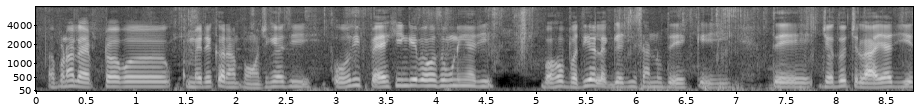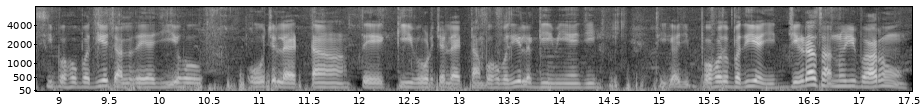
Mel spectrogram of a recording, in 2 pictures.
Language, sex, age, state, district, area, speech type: Punjabi, male, 18-30, Punjab, Fatehgarh Sahib, rural, spontaneous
